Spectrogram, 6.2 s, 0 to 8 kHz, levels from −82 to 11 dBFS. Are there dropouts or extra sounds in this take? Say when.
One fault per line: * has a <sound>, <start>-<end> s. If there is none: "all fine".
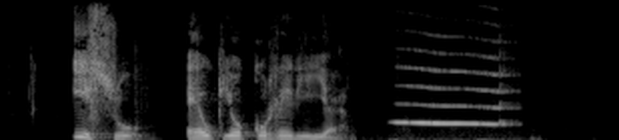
* has a squeak, 3.9-5.2 s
